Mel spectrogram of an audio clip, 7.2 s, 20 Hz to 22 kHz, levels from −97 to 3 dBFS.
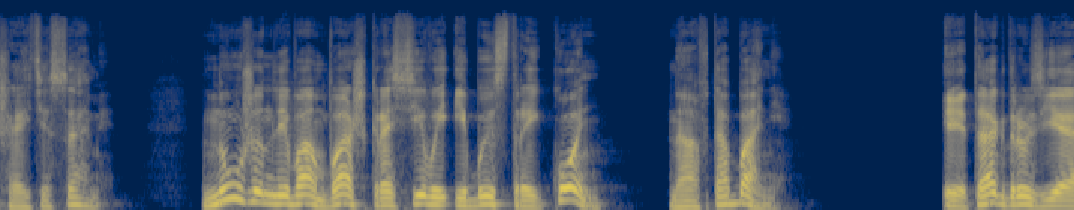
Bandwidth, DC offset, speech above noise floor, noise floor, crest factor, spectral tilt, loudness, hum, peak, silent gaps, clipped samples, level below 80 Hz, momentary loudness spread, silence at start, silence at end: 15 kHz; under 0.1%; 57 dB; -75 dBFS; 16 dB; -6 dB/octave; -19 LUFS; none; -2 dBFS; 5.55-6.28 s; under 0.1%; -52 dBFS; 10 LU; 0 s; 0 s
